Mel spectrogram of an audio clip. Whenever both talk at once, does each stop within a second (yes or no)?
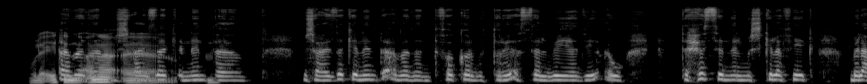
no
